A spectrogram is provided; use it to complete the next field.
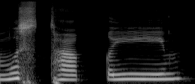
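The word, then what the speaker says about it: مستقيم: Qaf itu harus diucapkan juga dengan rahang terangkat karena dia adalah huruf isti'la. Karena nanti dia bisa jadi seperti kaf ya, mustaqim itu jatuhnya menjadi kaf. Harusnya dia qaf yang harus dibaca dengan tebal.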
